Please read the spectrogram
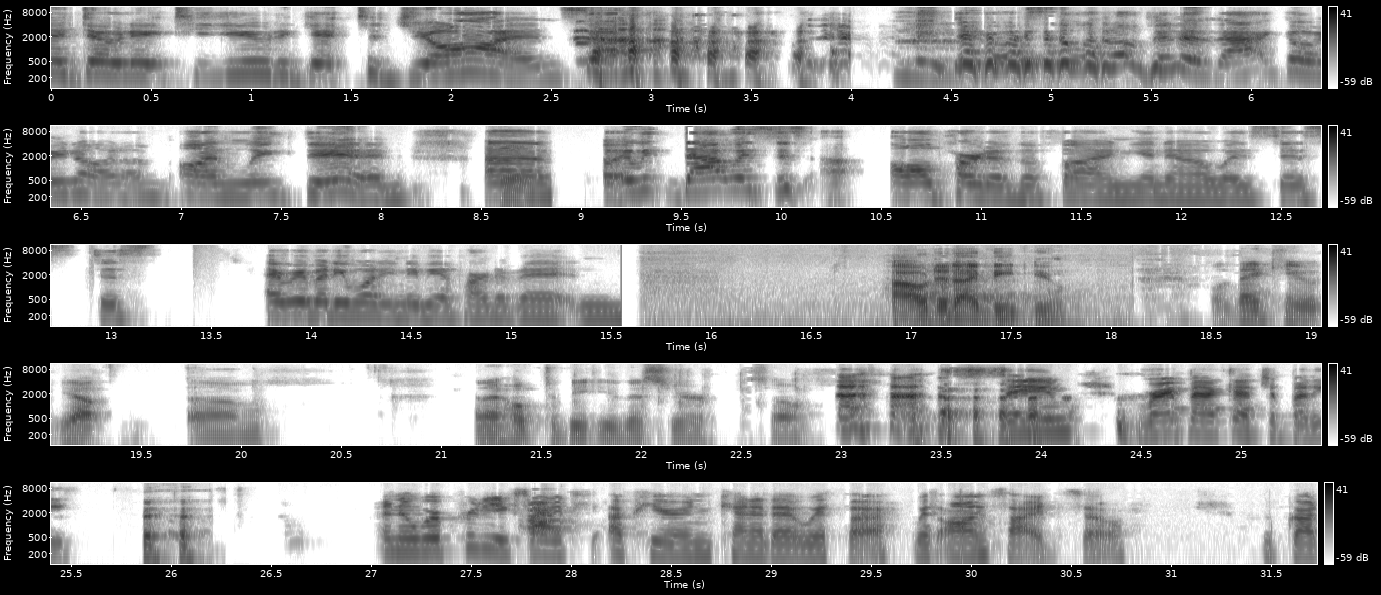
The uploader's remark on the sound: We hosted a Zoom call for team captains and new team members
